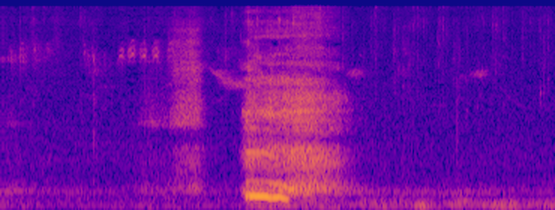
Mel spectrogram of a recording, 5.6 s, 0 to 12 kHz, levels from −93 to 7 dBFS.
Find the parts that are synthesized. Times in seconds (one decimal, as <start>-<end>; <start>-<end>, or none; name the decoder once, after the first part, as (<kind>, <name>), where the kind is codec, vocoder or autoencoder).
0.0-3.4 (vocoder, Vocos)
